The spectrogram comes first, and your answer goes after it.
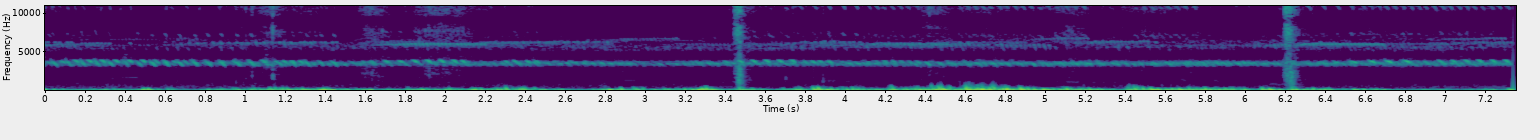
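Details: A farm bush setting during road-building work, with crickets keeping up a continuous high, rapidly pulsing trill in layered bands, while heavy low rustling and knocking from the work fill the foreground.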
